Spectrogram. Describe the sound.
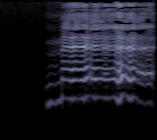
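A crowd of voices imitates sheep, joining in a single sustained, wavering "baa" bleat that starts abruptly after a short silence and holds steady and loud.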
